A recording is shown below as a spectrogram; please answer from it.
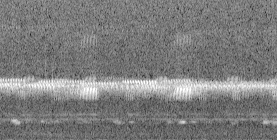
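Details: Crickets keep up an unbroken shrill chorus, with two louder pulsed chirp bursts about two seconds apart over a faint lower buzzing band.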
